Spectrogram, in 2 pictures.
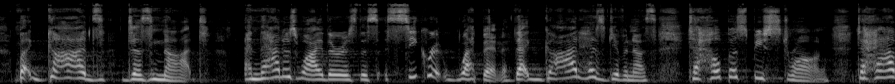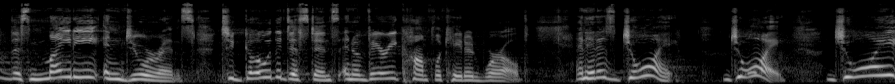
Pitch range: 210-300 Hz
